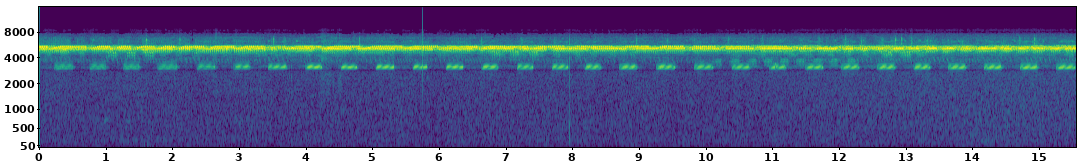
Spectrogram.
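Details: Insect chorus recorded 21 August 2011 in Mishō, Ainan, Japan; an unbroken shrill high trill runs throughout while a second, lower singer repeats short regular chirps roughly three per second over all fifteen seconds.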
